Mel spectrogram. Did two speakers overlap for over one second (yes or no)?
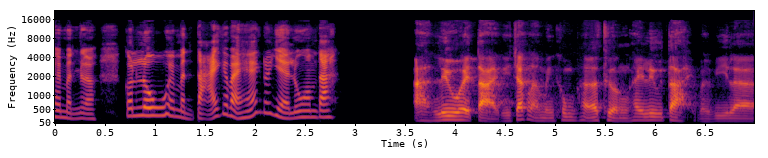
no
